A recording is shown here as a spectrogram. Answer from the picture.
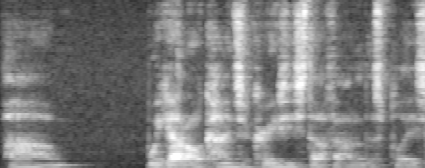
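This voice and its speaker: A man's somewhat breathy, fairly low voice at a moderate pace, with audible room echo. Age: 60s. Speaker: junk removal business owner. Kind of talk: casual vlog monologue. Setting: home studio. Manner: halting, with many fillers and restarts.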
